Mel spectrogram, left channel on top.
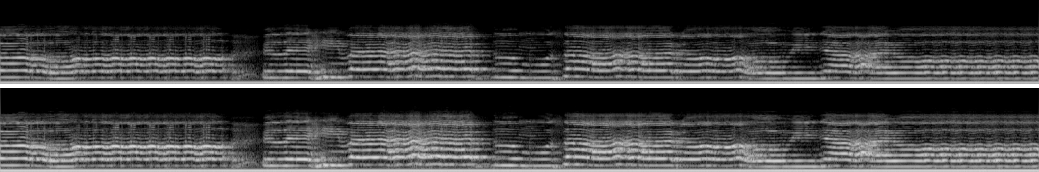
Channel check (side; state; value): left; quieter; 6.4 dB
